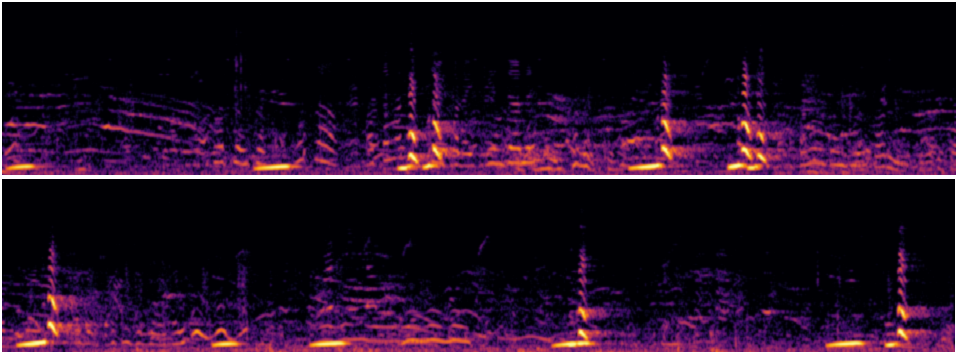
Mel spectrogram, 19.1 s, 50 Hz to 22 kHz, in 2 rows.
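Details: A pair of siamangs sing a duet at Chiba Zoological Park, Japan, on 12 November 2022. Low, resonant booms repeat every two to three seconds, each followed by sharp barks and climbing, wavering whoops, with faint human voices murmuring.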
